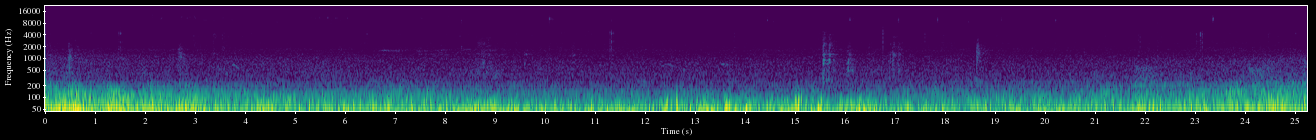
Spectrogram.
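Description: Water laps gently against a wall.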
